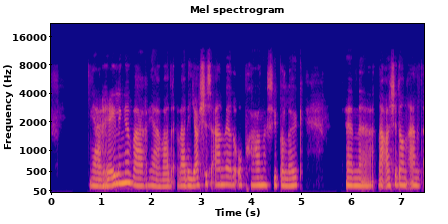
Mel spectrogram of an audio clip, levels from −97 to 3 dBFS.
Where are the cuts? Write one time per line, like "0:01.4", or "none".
0:01.9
